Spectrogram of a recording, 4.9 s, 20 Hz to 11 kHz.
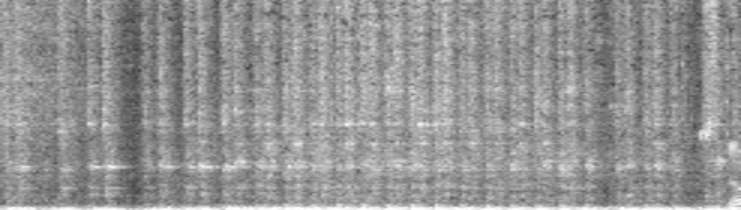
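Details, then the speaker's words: Third-gen Camaro V8 after new mass air flow sensor fitted: low, uneven, lumpy idle that never settles; runs rough, owner suspects vacuum leaks, one bad, setting code 33 for the MAF; cause unconfirmed. "i think this car just may have a bunch of vacuum leaks one really bad one i don't really know but that alone will make the 33 code pop up for the mass airflow sensor"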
